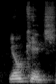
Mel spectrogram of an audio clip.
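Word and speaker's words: Jokić: It's a J, but it's pronounced like a Y. Jokic, yeah.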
